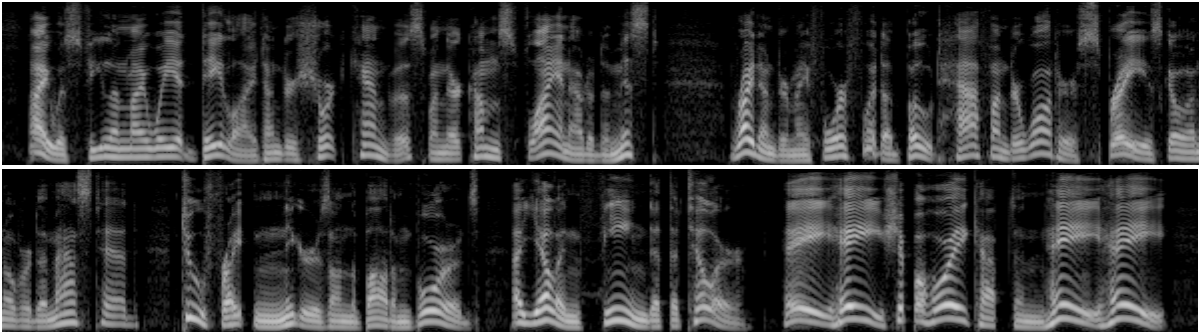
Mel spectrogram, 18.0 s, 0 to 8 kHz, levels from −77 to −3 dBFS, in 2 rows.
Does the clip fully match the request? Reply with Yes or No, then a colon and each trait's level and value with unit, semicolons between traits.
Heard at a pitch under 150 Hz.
Yes: medium, 140 Hz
